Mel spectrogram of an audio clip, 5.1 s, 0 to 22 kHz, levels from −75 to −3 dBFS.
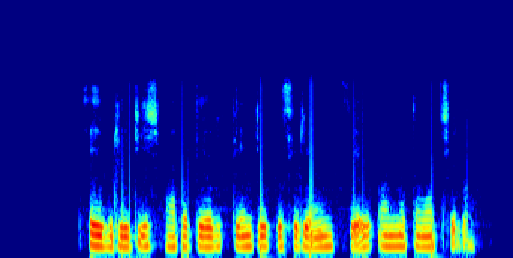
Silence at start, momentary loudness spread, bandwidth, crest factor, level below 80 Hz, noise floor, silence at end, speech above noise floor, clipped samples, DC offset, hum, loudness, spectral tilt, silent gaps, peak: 0.9 s; 11 LU; 7 kHz; 18 dB; -48 dBFS; under -90 dBFS; 0.4 s; over 71 dB; under 0.1%; under 0.1%; none; -20 LUFS; -9.5 dB/octave; none; -2 dBFS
